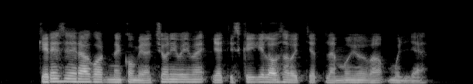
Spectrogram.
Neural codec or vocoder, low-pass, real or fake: none; 7.2 kHz; real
